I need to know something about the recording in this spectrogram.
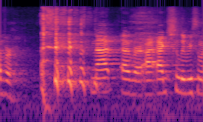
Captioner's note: laughing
